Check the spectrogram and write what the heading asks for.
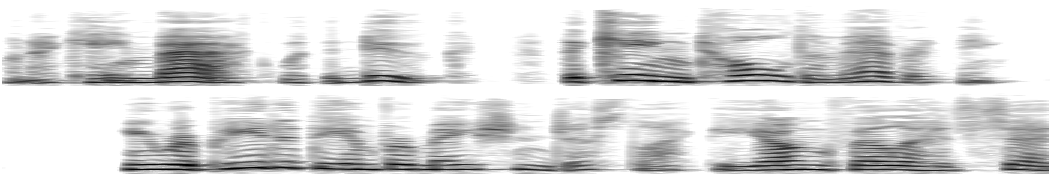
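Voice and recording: Pitch varies an ordinary amount as a natural voice reads aloud. All around it is quiet.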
